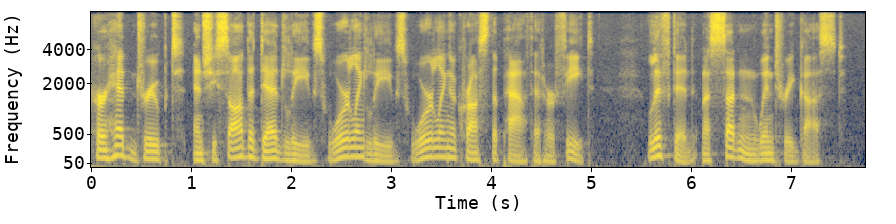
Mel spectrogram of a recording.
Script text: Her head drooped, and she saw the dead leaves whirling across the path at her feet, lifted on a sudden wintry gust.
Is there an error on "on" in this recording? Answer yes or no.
yes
